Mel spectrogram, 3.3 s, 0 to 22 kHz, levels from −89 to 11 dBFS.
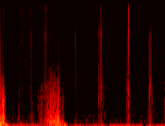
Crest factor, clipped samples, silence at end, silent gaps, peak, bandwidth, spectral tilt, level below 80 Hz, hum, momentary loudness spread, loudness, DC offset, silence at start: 24 dB; under 0.1%; 0 s; none; -22 dBFS; over 20 kHz; -7 dB/octave; -52 dBFS; none; 22 LU; -49 LUFS; under 0.1%; 0 s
